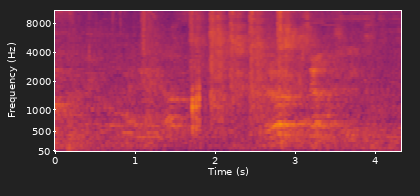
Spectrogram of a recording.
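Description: Indistinct voices of people talking in a gymnasium, with a few short knocks.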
